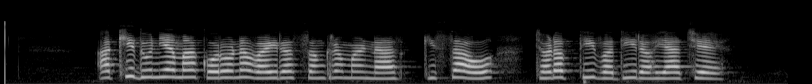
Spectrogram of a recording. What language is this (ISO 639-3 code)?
guj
